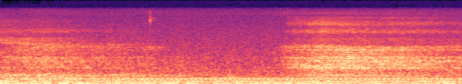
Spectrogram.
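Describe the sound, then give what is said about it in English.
Slow, deep breathing during a guided meditation, fairly quiet: a long airy exhale, a brief pause, then another long rushing breath, with no talking. “Let's breathe together, breathing ourselves back into our physical bodies.”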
